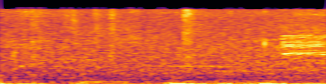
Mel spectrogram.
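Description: Goats bleating on a livestock farm, a few low, short calls repeated over steady rustling background noise, fairly close and moderately loud with no talking.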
